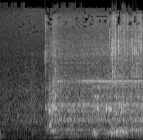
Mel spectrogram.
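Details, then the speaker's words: Shimizu water pump already full of water, needing no priming: silence, then pump kicks in and settles to an even hum with steady motor tone and rushing water, pumping quickly; normal running. "Yang kondisi seperti ini, kalau kita pompakan, maka air dengan cepat akan memompa."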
